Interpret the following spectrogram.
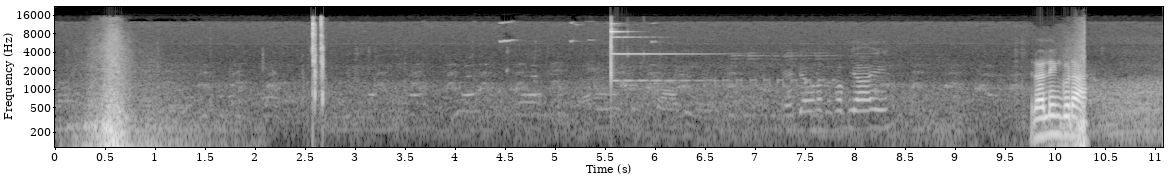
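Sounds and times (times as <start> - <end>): sharp metallic ding: 5.6 - 7.0.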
